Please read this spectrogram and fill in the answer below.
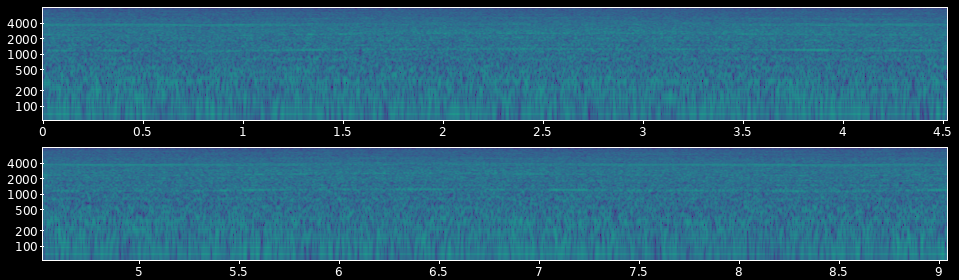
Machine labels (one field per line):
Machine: pump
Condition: abnormal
